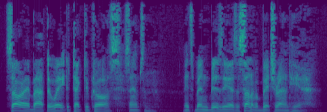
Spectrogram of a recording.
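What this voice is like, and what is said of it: Light southern accent, confident. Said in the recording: “He had a light southern accent, lots of confidence in himself.”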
